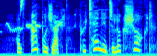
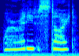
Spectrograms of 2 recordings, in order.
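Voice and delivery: high, soft, timid voice; Fluttershy; 9 semitones higher, 5 dB quieter than usual. A narrator's reading. Fluttershy telling Applejack they're ready, timid and soft. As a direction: softly let a friend know, high-pitched. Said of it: "said Fluttershy".

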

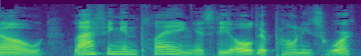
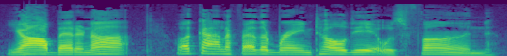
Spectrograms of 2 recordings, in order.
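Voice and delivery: loud, higher scolding; stern big sister; 5 semitones higher, 7 dB louder than usual. A narrator's reading. Big sister warning fillies off bungee jumping, stern. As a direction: scold them like a protective older sister.

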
